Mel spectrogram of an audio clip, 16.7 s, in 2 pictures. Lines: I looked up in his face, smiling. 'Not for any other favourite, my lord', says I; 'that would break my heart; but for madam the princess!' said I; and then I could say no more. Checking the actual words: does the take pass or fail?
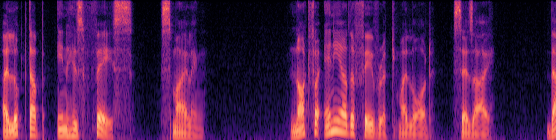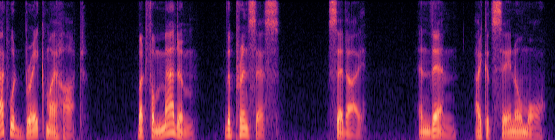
pass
